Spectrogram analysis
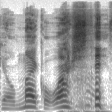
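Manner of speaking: low, mock-cool call to a buddy; show-off boy. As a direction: imitate a boy showing his friend a stunt. Acts out altar boy showing off.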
